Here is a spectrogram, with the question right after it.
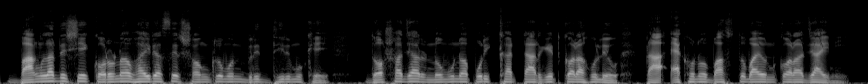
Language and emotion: Bengali, neutral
